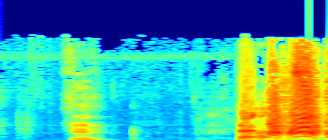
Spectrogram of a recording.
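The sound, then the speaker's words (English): A voice imitates the cackling laugh of Scratch the Robot Chicken from a cartoon: one short squawk, a brief pause, then a loud, harsh, warbling cackle. “They even had one of the minions of Lord Boxman actually do the laugh that Scratch the Robot Chicken had.”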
